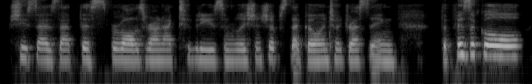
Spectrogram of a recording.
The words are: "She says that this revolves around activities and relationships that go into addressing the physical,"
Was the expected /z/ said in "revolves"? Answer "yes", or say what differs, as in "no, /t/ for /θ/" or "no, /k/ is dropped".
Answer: yes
